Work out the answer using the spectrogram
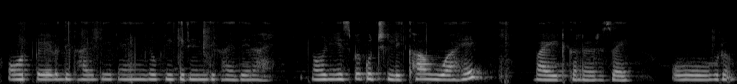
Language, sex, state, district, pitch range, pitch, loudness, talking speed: Hindi, female, Bihar, Jamui, 215-230 Hz, 225 Hz, -33 LUFS, 195 wpm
